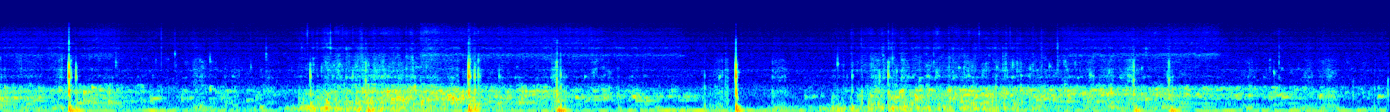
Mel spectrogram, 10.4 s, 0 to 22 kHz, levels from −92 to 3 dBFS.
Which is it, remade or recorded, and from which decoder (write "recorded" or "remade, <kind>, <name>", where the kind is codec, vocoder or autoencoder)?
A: remade, autoencoder, DAC-VAE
